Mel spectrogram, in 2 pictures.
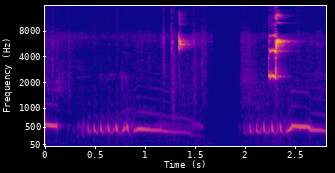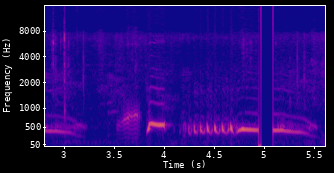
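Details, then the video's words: Spotted dove used as a lure to set other doves calling, giving low rapid pulsing coos. Each ends in a sustained descending tone, and a short quavering note and an abrupt clipped note sit between the phrases. Scattered high chirps sound briefly. "PANCINGAN PUTER GACOR"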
